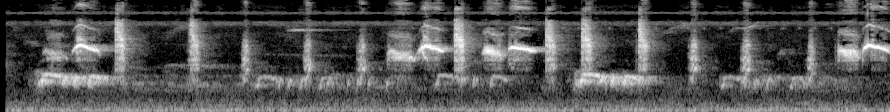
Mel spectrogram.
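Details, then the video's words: Young wild-taken long-tailed shrike singing vigorously: harsh broadband chattering bursts mixed with short high whistled slurs and lower buzzy trills, phrases coming in irregular runs over a steady low rumble. "CENDET PASTOL MUDA HUTAN (MH) GACOR BUNYI"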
